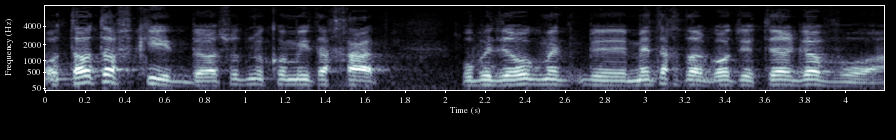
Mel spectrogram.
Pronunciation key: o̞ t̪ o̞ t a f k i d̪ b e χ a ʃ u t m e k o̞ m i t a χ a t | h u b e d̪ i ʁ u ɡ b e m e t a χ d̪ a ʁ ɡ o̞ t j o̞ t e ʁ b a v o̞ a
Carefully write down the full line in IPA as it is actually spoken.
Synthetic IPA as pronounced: o̞ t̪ o̞ t a f k i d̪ b e ʁ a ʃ u t m e k o̞ m i t a χ a t | h u b e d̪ i ʁ u ɡ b e m e t a χ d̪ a ʁ ɡ o̞ t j o̞ t e ʁ ɡ a v o̞ a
